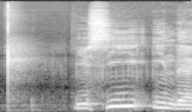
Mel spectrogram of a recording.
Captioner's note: fingers snapping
